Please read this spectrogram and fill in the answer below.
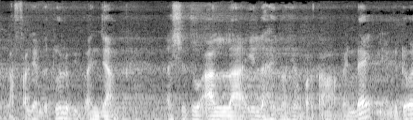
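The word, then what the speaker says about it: أشهد أن لا إله إلا الله: Asyhadu alla panjang, antara la pertama dan la kedua adalah panjang la yang pertama. Saya contohkan. Asyhadu alla ilaha illallah.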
